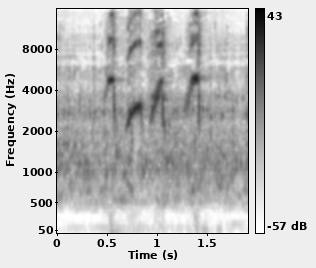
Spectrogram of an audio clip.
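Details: Orange-headed thrush singing a few quick slurred whistles that sweep up and down, fairly soft against a steady hiss with faint low thumps.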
